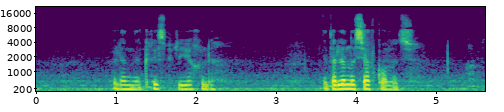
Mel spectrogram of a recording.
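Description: A young woman speaks softly and close up, in short bursts.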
